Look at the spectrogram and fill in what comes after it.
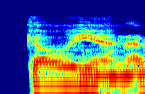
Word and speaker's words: Galijan: Galijan.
